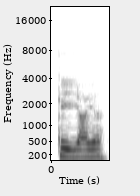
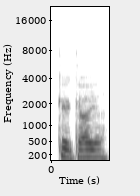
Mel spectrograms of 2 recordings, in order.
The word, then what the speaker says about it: Ketkuda: is meant the Ketkuda, commonly pronounced Kiyaya, or in Egypt Kikaya, who was the deputy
